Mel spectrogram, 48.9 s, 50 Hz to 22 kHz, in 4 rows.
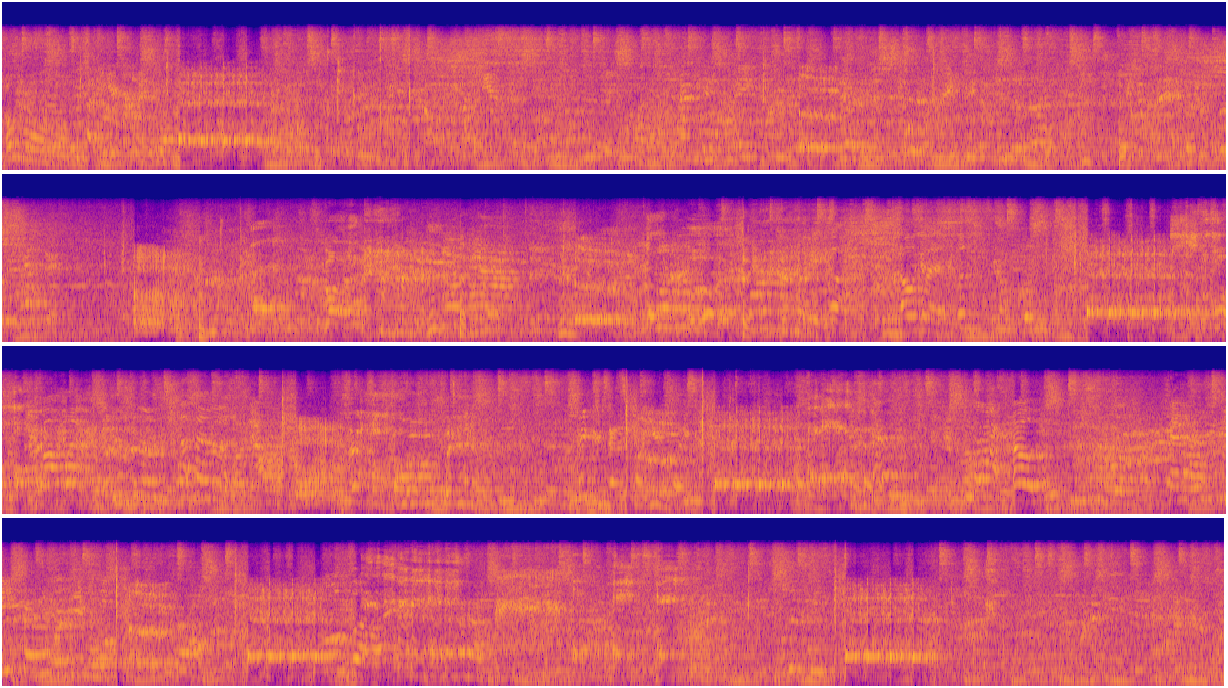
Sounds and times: Speech: 0:00.0 - 0:01.8, 0:02.8 - 0:13.0, 0:24.0 - 0:29.4, 0:32.9 - 0:39.0
Children playing: 0:00.0 - 0:48.9.

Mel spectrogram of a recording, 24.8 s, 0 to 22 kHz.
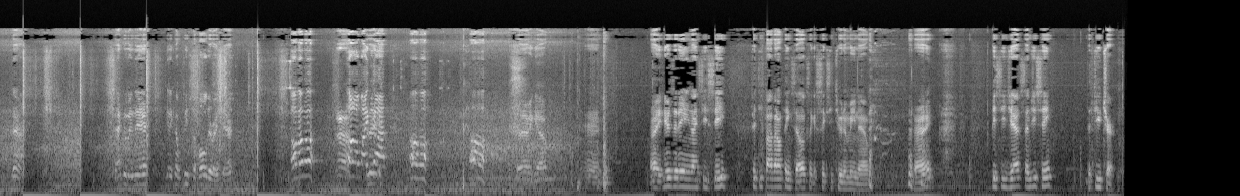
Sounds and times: Outside, urban or manmade: 0:00.0 - 0:22.5
Speech: 0:02.3 - 0:04.7, 0:05.8 - 0:08.6, 0:13.0 - 0:17.4, 0:19.8 - 0:21.1, 0:21.8 - 0:22.4.

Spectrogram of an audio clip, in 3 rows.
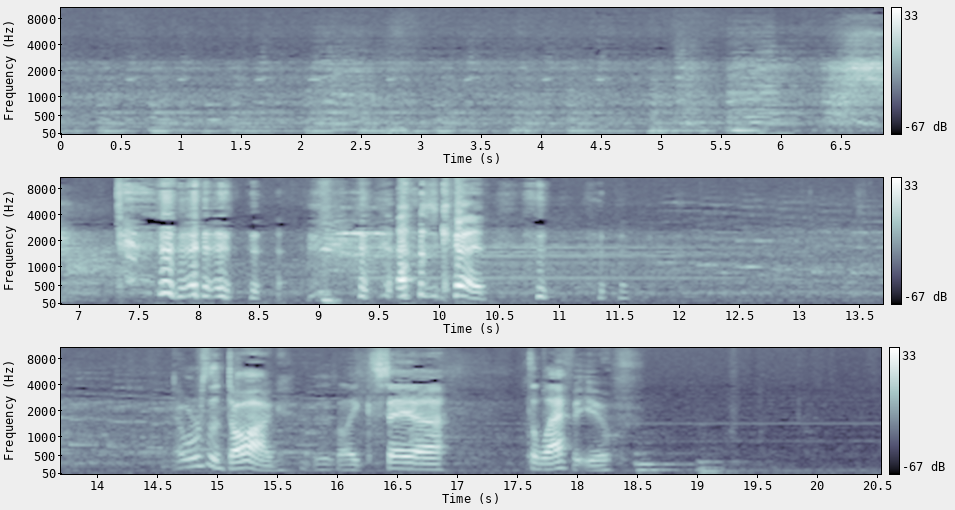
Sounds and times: Music: 0:00.0 - 0:06.3, 0:09.0 - 0:17.0, 0:18.4 - 0:20.2
Speech: 0:14.6 - 0:17.0, 0:17.6 - 0:18.4.

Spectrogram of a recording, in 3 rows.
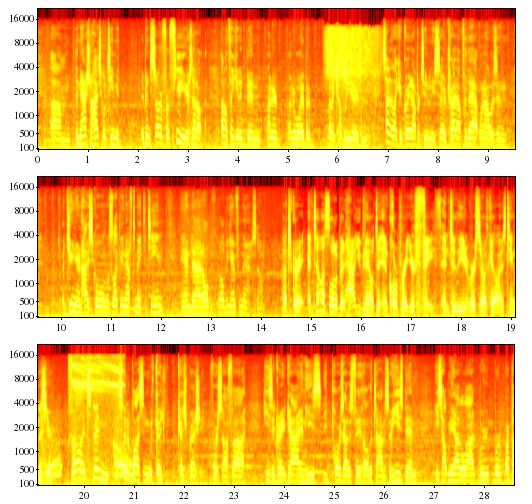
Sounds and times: Music: 0:00.0 - 0:28.6
Speech: 0:00.2 - 0:09.4, 0:10.0 - 0:28.6.

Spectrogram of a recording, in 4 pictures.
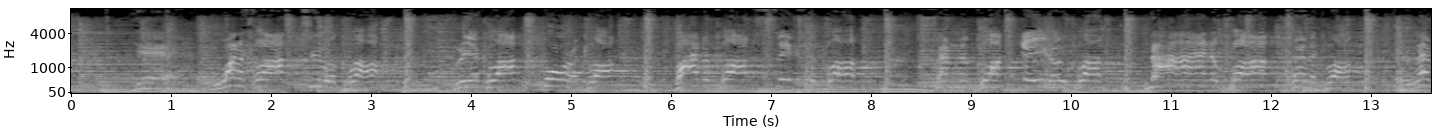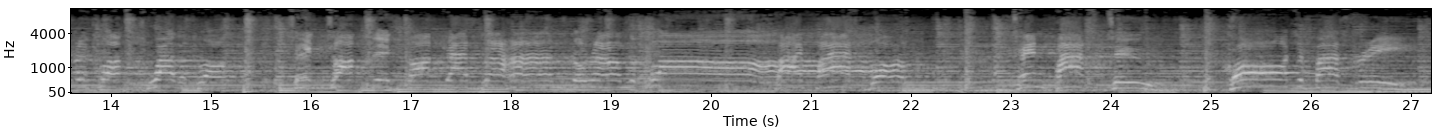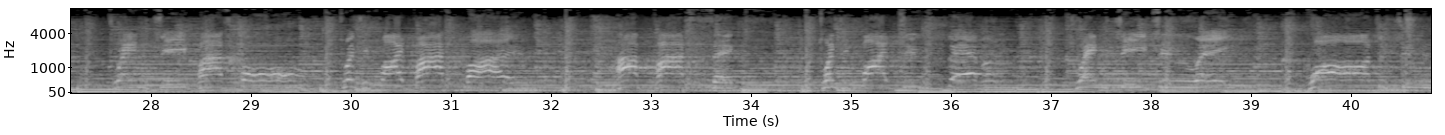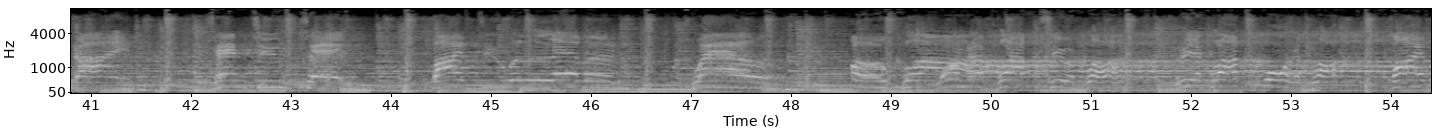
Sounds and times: Music: 0:00.0 - 0:54.4.

